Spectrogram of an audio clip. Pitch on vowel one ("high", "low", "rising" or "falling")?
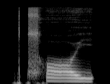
low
